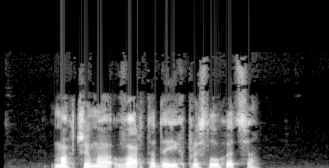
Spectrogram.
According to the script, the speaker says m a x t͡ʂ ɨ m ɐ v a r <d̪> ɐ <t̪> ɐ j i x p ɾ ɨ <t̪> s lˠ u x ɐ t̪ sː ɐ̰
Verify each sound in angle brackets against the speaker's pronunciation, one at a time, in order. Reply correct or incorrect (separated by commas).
incorrect, incorrect, incorrect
